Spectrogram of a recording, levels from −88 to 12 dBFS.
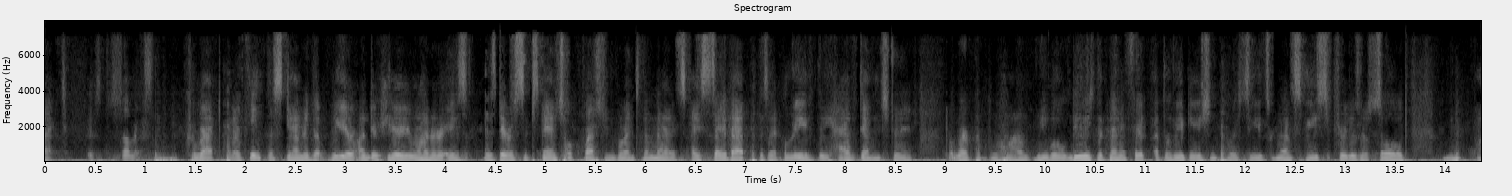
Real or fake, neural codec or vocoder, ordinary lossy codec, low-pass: fake; codec, 16 kHz, 1 kbps, FreqCodec, smaller model; AAC, 32 kbps; 7.2 kHz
